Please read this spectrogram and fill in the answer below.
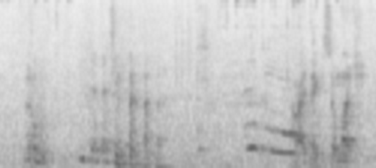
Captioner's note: all laughing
